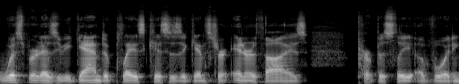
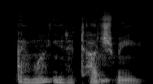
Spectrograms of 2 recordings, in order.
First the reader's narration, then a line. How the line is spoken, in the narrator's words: Flannery whispered in her small voice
